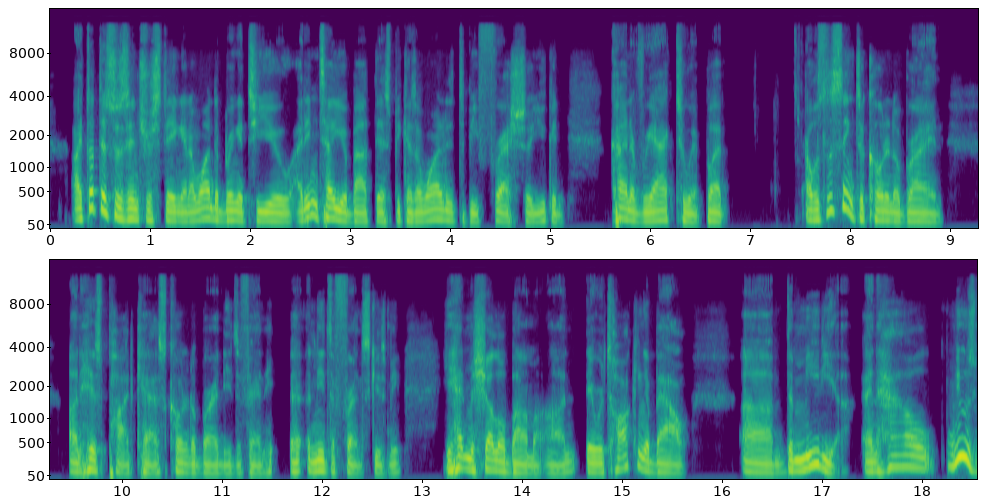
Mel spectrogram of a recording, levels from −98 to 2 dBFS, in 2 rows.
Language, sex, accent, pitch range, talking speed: English, male, American, 95-115 Hz, 225 wpm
